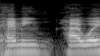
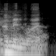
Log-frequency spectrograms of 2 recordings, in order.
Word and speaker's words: Hemingway: I might the name on it, is the Heming Highway. Hemingway.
